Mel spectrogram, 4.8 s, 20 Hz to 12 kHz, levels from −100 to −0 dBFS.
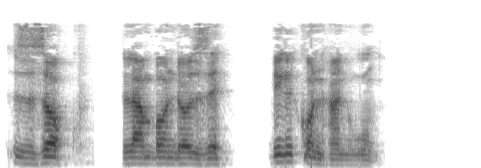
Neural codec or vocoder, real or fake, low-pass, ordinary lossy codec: none; real; 7.2 kHz; MP3, 48 kbps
